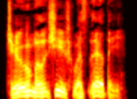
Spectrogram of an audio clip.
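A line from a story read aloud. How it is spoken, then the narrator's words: Big man guffawing. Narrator (Russian): расхохотался здоровяк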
